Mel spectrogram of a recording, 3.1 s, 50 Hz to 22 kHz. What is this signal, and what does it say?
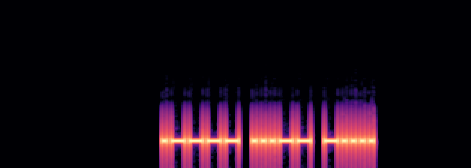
Morse code, heard as a keyed tone, about 40 wpm, 700 Hz. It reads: 136
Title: Numbers - 3-Digit 40wpm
